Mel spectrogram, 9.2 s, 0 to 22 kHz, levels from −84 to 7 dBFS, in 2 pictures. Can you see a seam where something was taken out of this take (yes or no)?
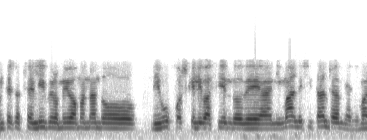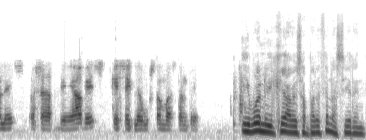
yes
